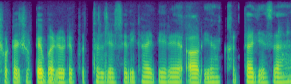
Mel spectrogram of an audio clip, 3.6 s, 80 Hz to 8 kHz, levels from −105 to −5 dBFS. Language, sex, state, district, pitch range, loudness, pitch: Hindi, male, Bihar, Muzaffarpur, 125-130 Hz, -20 LUFS, 130 Hz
